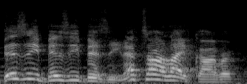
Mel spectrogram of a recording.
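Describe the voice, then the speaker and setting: Busy principal, commanding, emphatic, lively intonation, slightly high pitch, audio drama. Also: male voice, normal speed, faint music behind. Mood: brisk, distracted. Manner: clipped, bustling, self-interrupting, emphatic. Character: brisk, busy, commanding college principal, genial but demanding.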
